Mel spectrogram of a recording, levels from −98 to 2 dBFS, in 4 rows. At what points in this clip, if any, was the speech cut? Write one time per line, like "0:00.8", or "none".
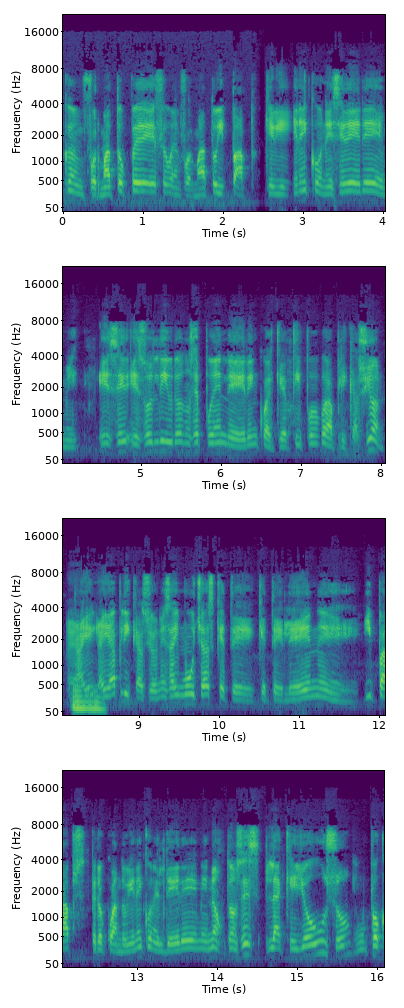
0:02.5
